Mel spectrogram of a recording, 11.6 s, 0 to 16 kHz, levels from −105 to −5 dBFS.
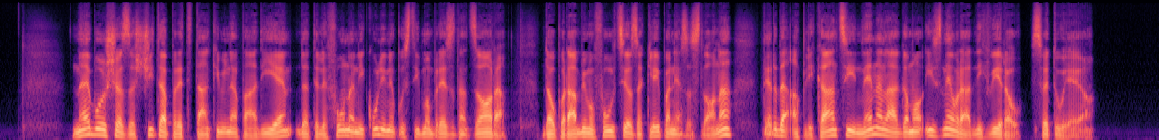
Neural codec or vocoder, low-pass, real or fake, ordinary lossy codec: autoencoder, 48 kHz, 32 numbers a frame, DAC-VAE, trained on Japanese speech; 14.4 kHz; fake; MP3, 96 kbps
